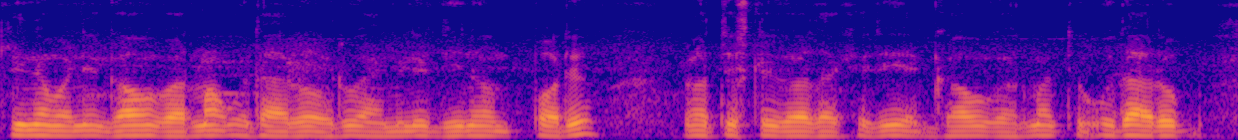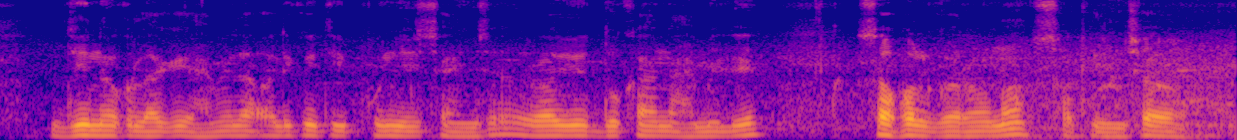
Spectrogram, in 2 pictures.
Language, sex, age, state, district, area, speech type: Nepali, male, 60+, West Bengal, Kalimpong, rural, spontaneous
